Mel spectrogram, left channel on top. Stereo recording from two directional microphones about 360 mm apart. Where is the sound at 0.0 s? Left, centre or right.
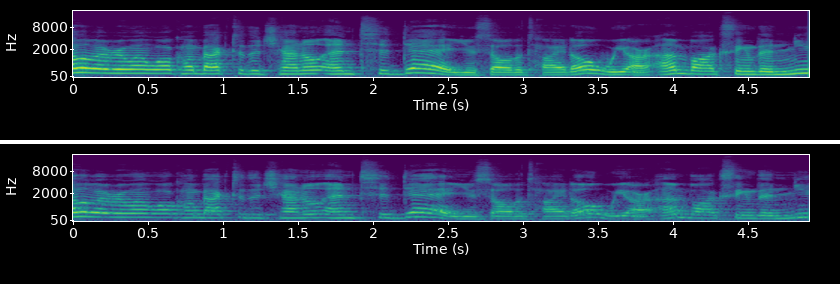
Centre.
